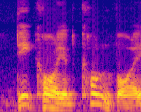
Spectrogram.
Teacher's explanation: there is a little more stress on their first syllables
